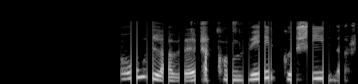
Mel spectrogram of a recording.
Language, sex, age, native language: Icelandic, male, 8, Icelandic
